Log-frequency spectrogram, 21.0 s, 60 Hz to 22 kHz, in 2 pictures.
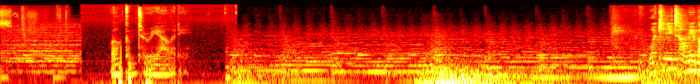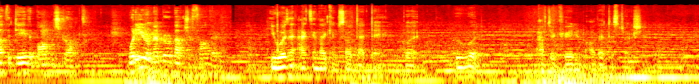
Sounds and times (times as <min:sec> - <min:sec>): Music: 0:00.0 - 0:01.3, 0:03.4 - 0:20.9
Speech: 0:01.6 - 0:02.9, 0:09.7 - 0:11.8, 0:12.4 - 0:13.8, 0:14.5 - 0:17.8, 0:18.6 - 0:20.2.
